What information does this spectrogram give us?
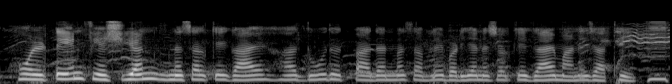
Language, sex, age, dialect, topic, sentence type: Chhattisgarhi, female, 18-24, Western/Budati/Khatahi, agriculture, statement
